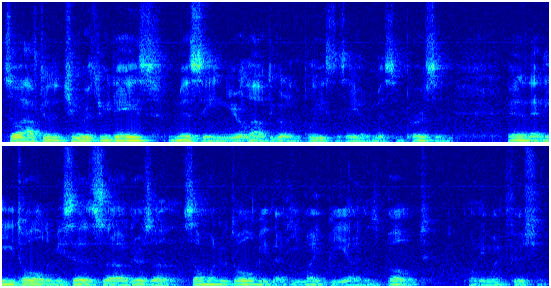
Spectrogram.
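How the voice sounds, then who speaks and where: A man with a very low, mellow voice tells a meandering personal story, stumbling over words and starting again. He sounds relaxed and unpolished. The room around him is echoey. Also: a little fast. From Canada. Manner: meandering, hesitant, repeats words and restarts. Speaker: vlogger telling personal stories.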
